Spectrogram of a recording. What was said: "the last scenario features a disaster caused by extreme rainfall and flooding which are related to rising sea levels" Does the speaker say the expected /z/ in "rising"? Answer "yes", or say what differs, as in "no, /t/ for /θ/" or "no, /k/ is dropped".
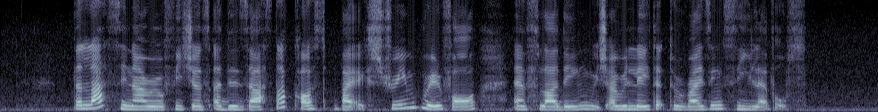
yes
